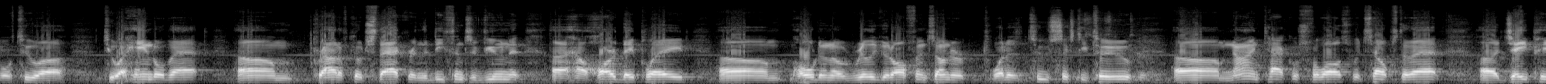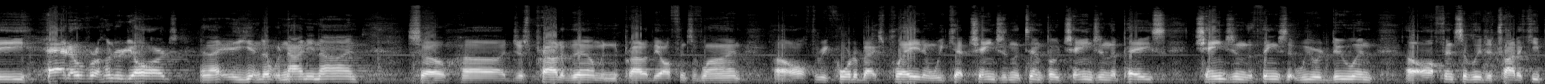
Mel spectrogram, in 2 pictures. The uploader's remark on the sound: Postgame press conference (USF).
